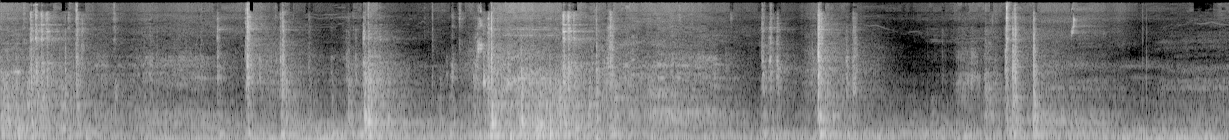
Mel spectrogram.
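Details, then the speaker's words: Push mower that won't start: with spark confirmed and a small squirt of starting fluid, recoil cranking gives a few sharp pops but the engine never catches; no-start with occasional firing pops, needs repair. "Ah, hear that pop? It's popping a little bit now. So, it's trying to do something."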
